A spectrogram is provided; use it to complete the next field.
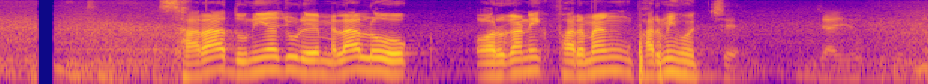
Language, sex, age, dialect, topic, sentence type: Bengali, male, 25-30, Jharkhandi, agriculture, statement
